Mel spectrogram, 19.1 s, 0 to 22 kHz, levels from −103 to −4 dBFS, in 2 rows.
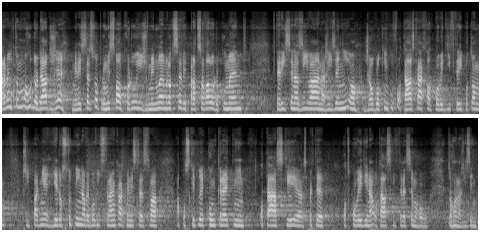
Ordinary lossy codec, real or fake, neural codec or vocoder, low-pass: Opus, 24 kbps; real; none; 14.4 kHz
